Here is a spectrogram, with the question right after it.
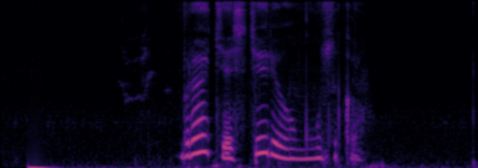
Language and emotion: Russian, sad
